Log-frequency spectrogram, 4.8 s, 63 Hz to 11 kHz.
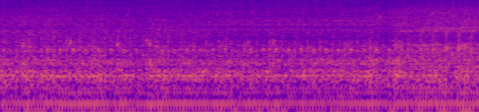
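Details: Lada Kalina with a cold engine at idle, checked for an air lock in the cooling system (coolant not yet circulating); fuel pressure measured normal at about 3.8: even, steady hum with no knocks or rattles; normal idle.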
